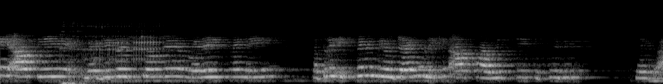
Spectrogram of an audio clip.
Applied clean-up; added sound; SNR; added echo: none; Burping, eructation; 12 dB; reverberation time 0.6 s.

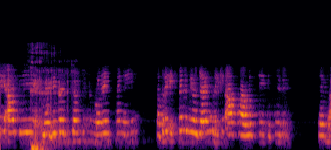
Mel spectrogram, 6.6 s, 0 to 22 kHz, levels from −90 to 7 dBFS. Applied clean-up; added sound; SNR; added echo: neural mask model DeepFilterNet 3.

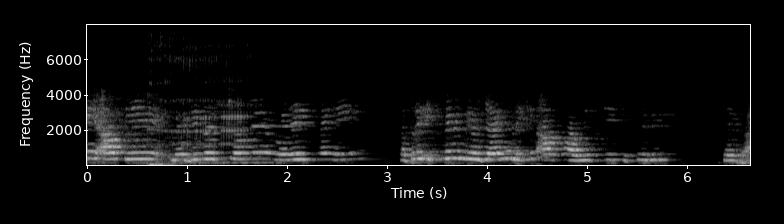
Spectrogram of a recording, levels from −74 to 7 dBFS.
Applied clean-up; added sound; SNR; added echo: classical method WPE with log-MMSE.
